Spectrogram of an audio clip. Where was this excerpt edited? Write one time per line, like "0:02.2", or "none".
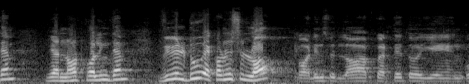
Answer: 0:03.0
